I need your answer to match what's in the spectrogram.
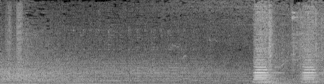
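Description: A loud, blaring vehicle horn sounds over rumbling engine noise as a hill station bus swings past, with a second harsh honk bursting out near the end.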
